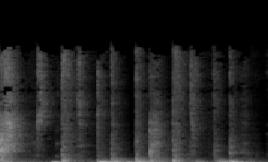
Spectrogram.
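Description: Solo human beatboxing: a quick rhythm of percussive mouth sounds, sharp hisses and low thumps, with hummed bass tones running underneath.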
